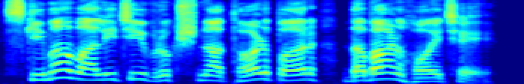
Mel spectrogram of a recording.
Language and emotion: Gujarati, neutral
